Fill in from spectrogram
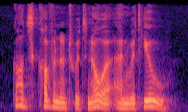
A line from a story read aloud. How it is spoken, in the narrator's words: Donica exclaimed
